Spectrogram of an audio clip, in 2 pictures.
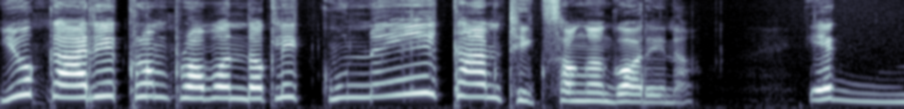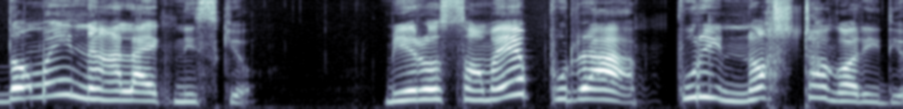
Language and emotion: Nepali, angry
